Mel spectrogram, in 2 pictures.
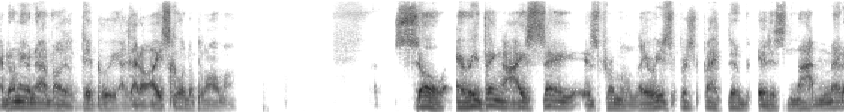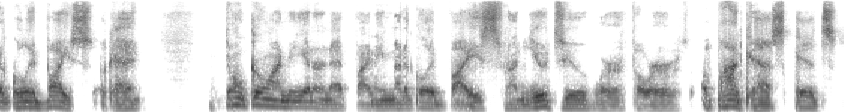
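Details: Male laryngectomee whose larynx was removed after cancer, speaking through a flanged voice prosthesis in the esophagus; tracheoesophageal speech after total laryngectomy.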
